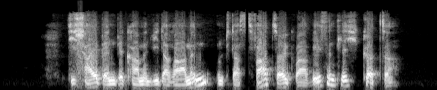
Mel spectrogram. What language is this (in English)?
German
